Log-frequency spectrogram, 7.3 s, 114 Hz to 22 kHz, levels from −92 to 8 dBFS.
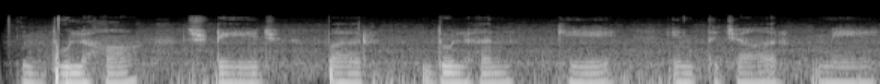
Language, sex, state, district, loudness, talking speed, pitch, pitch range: Hindi, male, Haryana, Rohtak, -24 LUFS, 55 wpm, 115 Hz, 115-120 Hz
